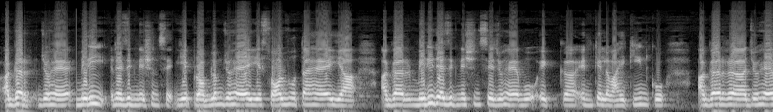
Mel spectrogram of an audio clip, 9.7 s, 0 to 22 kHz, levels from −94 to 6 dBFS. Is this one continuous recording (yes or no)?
no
